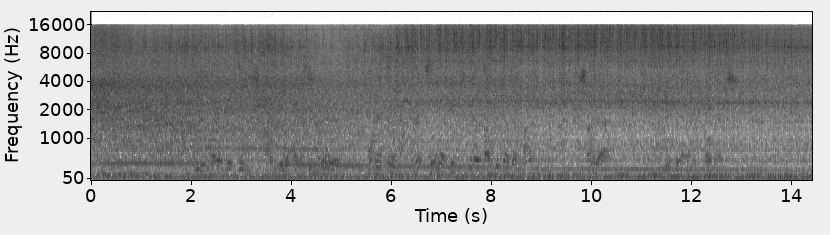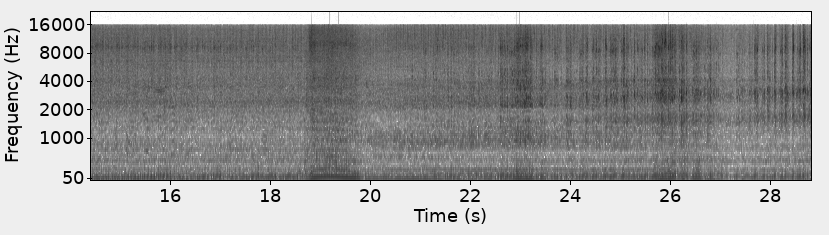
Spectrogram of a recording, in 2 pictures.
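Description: A sports car engine idles with a deep, rumbling burble.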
